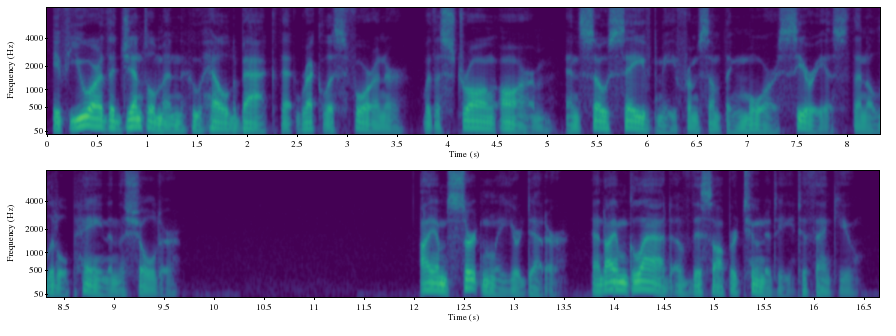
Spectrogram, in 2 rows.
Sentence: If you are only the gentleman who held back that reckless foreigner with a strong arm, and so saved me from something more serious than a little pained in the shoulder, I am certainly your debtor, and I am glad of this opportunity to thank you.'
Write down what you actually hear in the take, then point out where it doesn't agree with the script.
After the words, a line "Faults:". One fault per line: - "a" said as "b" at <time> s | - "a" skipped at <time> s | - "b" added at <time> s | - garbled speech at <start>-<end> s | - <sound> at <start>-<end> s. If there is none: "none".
If you are the gentleman who held back that reckless foreigner with a strong arm, and so saved me from something more serious than a little pain in the shoulder, I am certainly your debtor, and I am glad of this opportunity to thank you.'
Faults:
- "only" skipped at 0.6 s
- "pained" said as "pain" at 8.5 s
